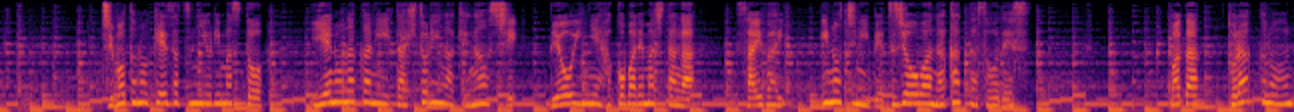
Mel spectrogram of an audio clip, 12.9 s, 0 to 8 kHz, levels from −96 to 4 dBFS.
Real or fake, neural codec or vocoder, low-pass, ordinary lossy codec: real; none; 7.2 kHz; none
